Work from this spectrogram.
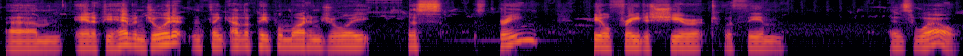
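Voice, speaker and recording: Croaky New Zealand man, unhurried and easygoing, streaming his gameplay. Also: mid-range voice, darkish tone. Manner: easygoing, lots of ums and uhs. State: croaky, with a cold. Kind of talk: relaxed livestream gameplay commentary.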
